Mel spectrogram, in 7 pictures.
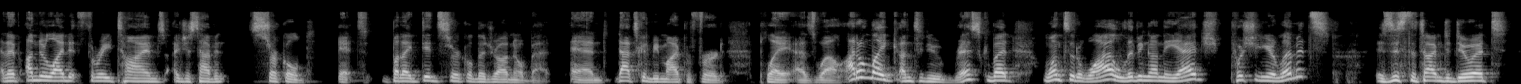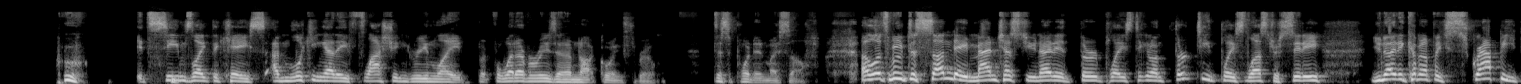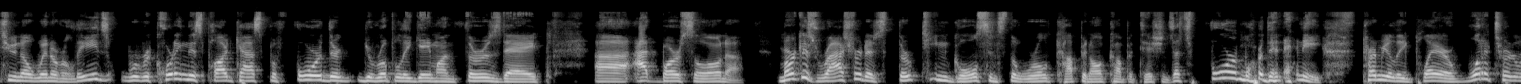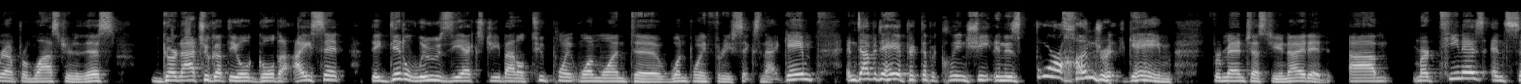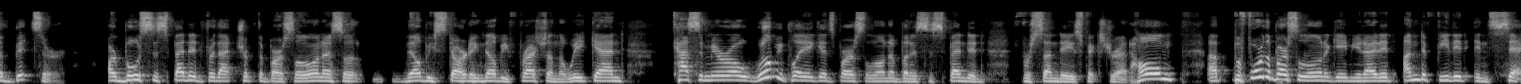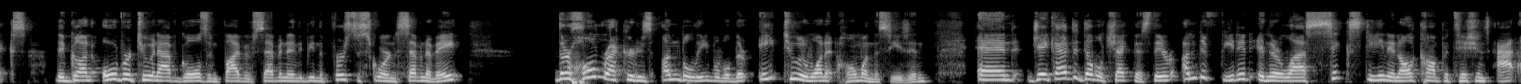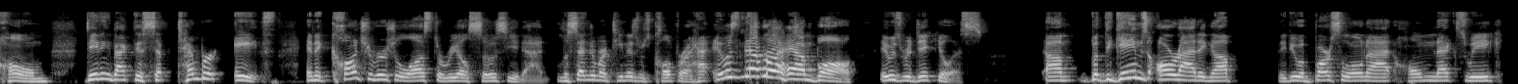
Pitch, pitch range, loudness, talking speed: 170 Hz, 150-200 Hz, -18 LUFS, 185 wpm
